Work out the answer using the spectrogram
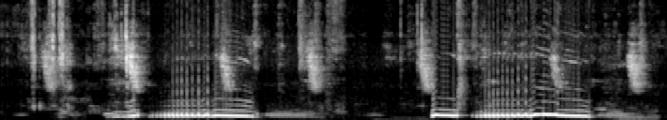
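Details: White Barbary dove giving two rolling coos, each opening with a quick rising note, swelling into a long pulsing tone that droops at the end, with soft buzzy tails and faint background rustling.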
